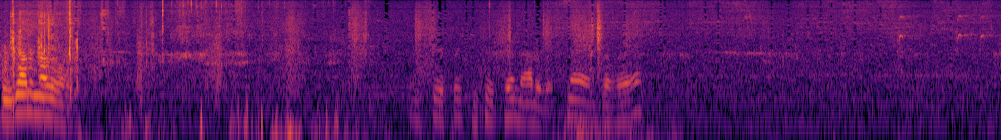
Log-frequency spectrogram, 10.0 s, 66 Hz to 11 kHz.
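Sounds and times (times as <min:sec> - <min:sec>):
footsteps on sand: 0:00.2 - 0:06.2.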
